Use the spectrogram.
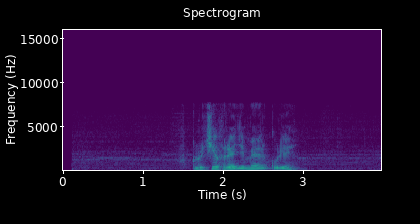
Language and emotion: Russian, neutral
